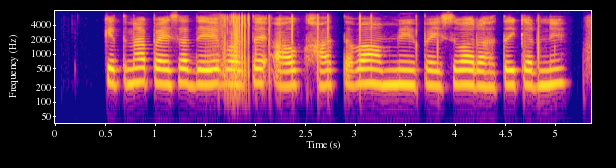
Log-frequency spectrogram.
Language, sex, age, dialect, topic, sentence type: Magahi, female, 51-55, Central/Standard, banking, question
